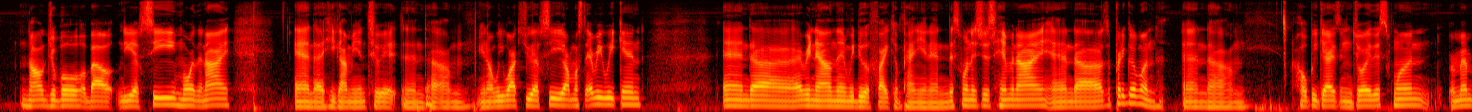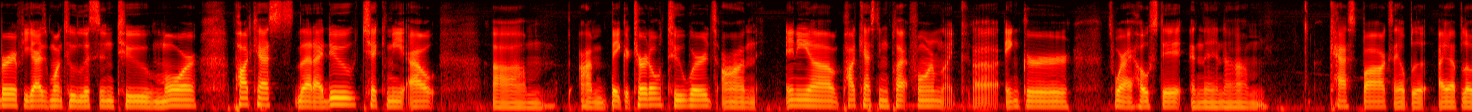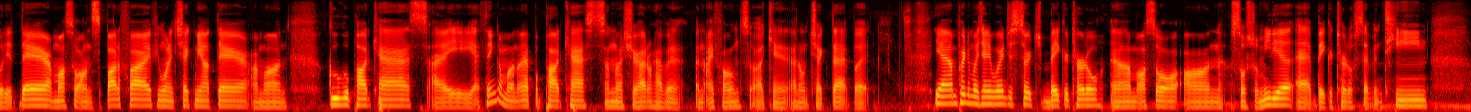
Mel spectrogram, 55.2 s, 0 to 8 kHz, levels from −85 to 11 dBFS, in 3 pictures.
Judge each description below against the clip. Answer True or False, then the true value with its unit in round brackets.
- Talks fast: False (175 wpm)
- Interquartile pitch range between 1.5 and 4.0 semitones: True (3.6 semitones)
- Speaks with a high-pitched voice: False (105 Hz)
